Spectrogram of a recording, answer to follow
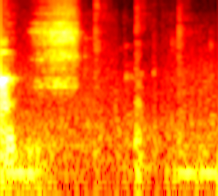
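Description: A man's short breathy exhale about half a second in, followed by quiet room tone with a few faint ticks.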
